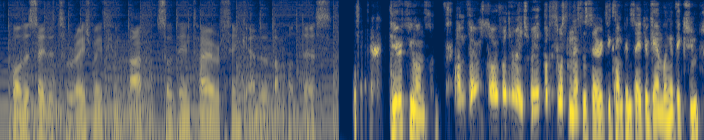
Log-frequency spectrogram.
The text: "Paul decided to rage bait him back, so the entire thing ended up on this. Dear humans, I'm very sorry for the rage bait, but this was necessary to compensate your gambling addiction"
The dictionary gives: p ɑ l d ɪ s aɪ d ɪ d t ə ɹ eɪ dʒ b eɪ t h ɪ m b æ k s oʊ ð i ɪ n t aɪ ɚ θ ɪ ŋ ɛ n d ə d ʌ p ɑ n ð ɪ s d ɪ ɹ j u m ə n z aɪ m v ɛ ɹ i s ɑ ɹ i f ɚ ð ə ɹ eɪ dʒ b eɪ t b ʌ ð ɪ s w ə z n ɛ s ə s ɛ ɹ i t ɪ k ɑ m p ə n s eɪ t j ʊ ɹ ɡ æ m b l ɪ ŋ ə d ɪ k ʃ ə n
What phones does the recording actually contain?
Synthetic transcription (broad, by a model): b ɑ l d ɪ s aɪ d ɪ d t ə ɹ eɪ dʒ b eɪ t h ɪ m b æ k s oʊ ð i ɪ n t aɪ ɚ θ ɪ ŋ ɛ n d ə d ʌ p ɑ n ð ɪ s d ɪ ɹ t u ə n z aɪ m v ɛ ɹ i s ɑ ɹ i f ɚ ð ə ɹ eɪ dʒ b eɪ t b ʌ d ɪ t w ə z n ɛ s ə s ɛ ɹ i t ɪ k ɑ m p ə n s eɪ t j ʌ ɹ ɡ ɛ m l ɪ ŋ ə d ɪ k ʃ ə n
